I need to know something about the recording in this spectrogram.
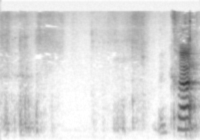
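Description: Speech only: a child talking in a small room, with a short pause of near silence in the middle.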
